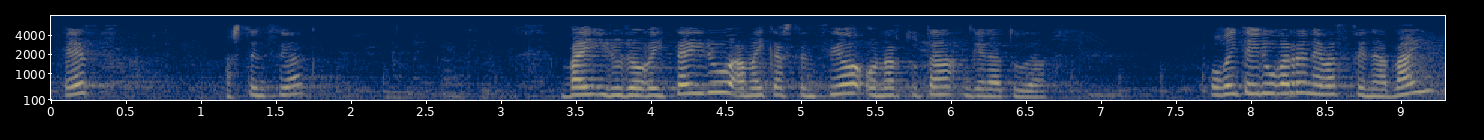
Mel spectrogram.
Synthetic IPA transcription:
e̞s | ast̪e̞nt͡sioak | bajiɾuɾo̞ɣ̞e̞jt̪aiɾuamajkaːst̪e̞nt͡sio̞ʔo̞naɾt̪ut̪aɣe̞ɾat̪uð̞a | o̞ɣ̞e̞jt̪aiɾuɣ̞are̞ne̞βaspe̞naβaj

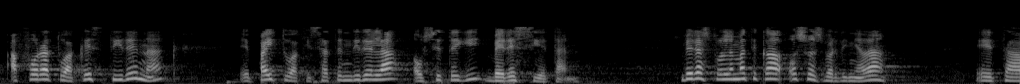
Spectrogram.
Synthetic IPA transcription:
a̰fo̞ɾat̪uake̞st̪iɾe̞nak | e̞pajt̪uakisat̪e̞nd̪iɾe̞laawsit̪e̞ɣiβe̞ɾe̞sie̞t̪a̰n | be̞ɾaspɾo̞β̞le̞mat̪ikaʔo̞so̞e̞zβe̞ɾðiɲað̞a | e̞t̪a

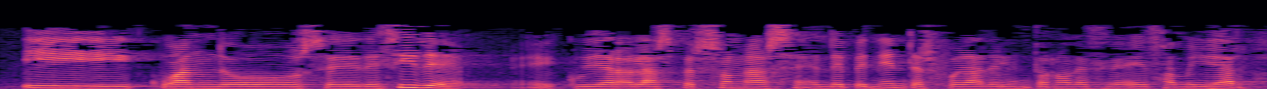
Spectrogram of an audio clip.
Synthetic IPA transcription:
ikwand̪ose̞ðe̞θiðe̞̰ | kwiðaɾalaspe̞ɾso̞nazd̪e̞pe̞nje̞nt̪e̞sfwe̞ɾaðe̞le̞nt̪o̞rnoðeffamiljaɾ

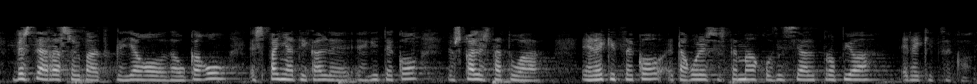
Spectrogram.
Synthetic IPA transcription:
be̞st̪e̞araso̞jβat̪ɡe̞jaɣ̞o̞ðawkaɣ̞ue̞spaɲat̪ikald̪e̞ːɣ̞it̪e̞ko̞e̞wskale̞st̪at̪ua | e̞ɾajkit͡se̞ko̞e̞t̪aɣ̞uɾe̞sist̪e̞maʝuð̞isialpɾo̞pio̞ae̞ɾajkit͡se̞ko̞

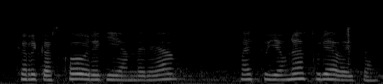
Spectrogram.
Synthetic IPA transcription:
eske̞rikasko̞eɾekiand̪eɾe̞a | βaest̪uʝawnasuɾe̞aβajt͡sa

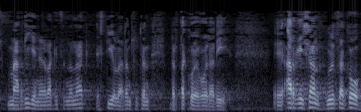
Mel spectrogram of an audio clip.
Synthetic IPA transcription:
maɾiʎene̞ɾaβ̞akit͡se̞nd̪e̞nake̞st̪io̞laeɾant͡sut̪e̞mbe̞ɾt̪ako̞e̞ɣ̞o̞e̞ɾaɾi | ʔa̰ɾɣeisaŋɡuɾe̞t͡sako̞

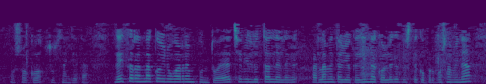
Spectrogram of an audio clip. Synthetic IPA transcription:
o̞so̞ko̞suse̞ŋke̞t̪a | ɡajsere̞nd̪ako̞iɾuɣ̞are̞mpunt̪uaeat͡ʃeβild̪ut̪ald̪epaɾlame̞nt̪aɾioke̞ɣ̞ind̪ako̞le̞ɣezβet̪e̞ko̞pɾo̞po̞same̞na

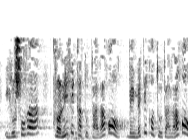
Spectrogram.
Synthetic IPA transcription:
iɾusura | kɾo̞nifikat̪ut̪aðaɣo̞βe̞jmbe̞t̪ikot̪ut̪aðaɣo̞

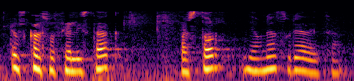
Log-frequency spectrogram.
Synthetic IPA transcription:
e̞wskalso̞sialist̪ak | past̪o̞ɾ | ʝawneasuɾe̞aðajt͡sa

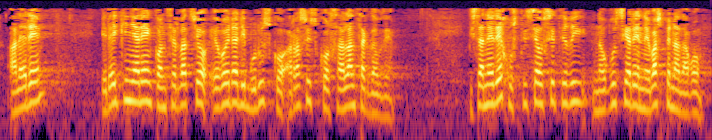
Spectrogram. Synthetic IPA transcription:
alae̞ɾe̞ | eɾajkiɲaɾe̞ŋko̞nse̞ɾβat͡sio̞ʔe̞ɣ̞o̞e̞ɾaɾiβuɾusko̞ʔa̰raso̞jsko̞salant͡sakd̪awðe̞ | isane̞ɾe̞ʝust̪isiauset̪iɣinaɣusiaɾe̞ne̞βaspe̞naðaɣ̞o̞

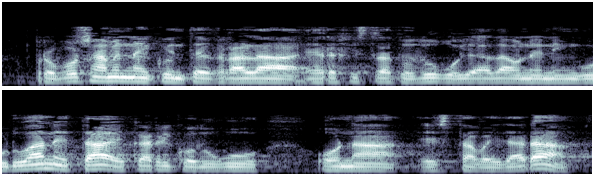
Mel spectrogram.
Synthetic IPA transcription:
pɾo̞po̞same̞nːajko̞int̪e̞ɣɾalae̞re̞ɣist̪ɾat̪uðuɣ̞ujaðao̞ne̞niŋɡuɾuane̞t̪ae̞kariko̞ðuɣ̞u | o̞nae̞st̪aβajðaɾa

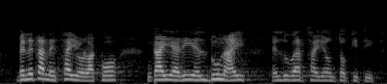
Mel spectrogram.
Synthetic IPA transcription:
be̞ne̞t̪ane̞t͡sajo̞lako̞ɡajaɾie̞ld̪unaje̞ld̪uβe̞aɾt͡sajo̞nt̪o̞kit̪ik

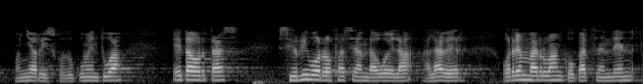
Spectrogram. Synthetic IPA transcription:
o̞ɲarisko̞ð̞o̞kume̞nt̪ua | e̞t̪ao̞ɾt̪asːiriβo̞ro̞fase̞and̪aɣ̞o̞e̞laːlaβ̞e̞r | o̞re̞mbaruaŋko̞kat͡se̞nd̪e̞n

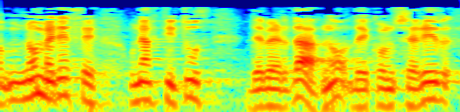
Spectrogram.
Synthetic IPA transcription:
nome̞ɾe̞θe̞unaːk̚t̪it̪uð | ðe̞β̞e̞ɾðaðnoðe̞ko̞nse̞ɣ̞iɾ

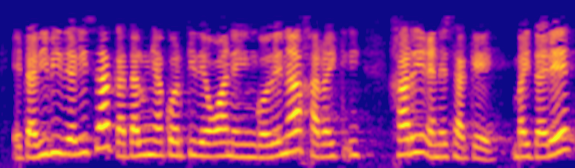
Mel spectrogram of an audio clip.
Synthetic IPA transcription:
e̞t̪aðiβiðe̞ɣ̞isakat̪aluɲiako̞e̞ɾkiðe̞ɣ̞o̞ane̞ɣiŋɡo̞ð̞e̞nar | ʝariɣ̞e̞ne̞sake̞βajt̪ae̞ɾe̞

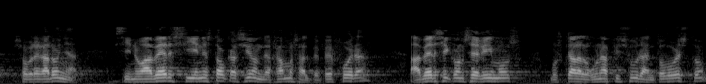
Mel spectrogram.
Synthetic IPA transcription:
so̞β̞ɾe̞ɣ̞aɾo̞ɲa̰ | sino̞aβ̞e̞ɾsie̞ne̞st̪ao̞kasjo̞nd̪e̞χamo̞salpe̞pe̞fwe̞ɾa | a̰β̞e̞ɾsiko̞nse̞ɣ̞imo̞s | buskaɾalɣ̞unafisuɾaent̪o̞ð̞oe̞st̪o̞

